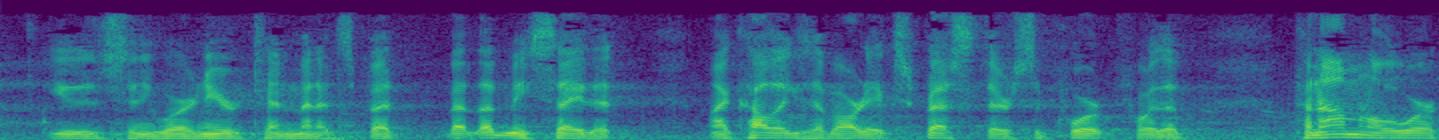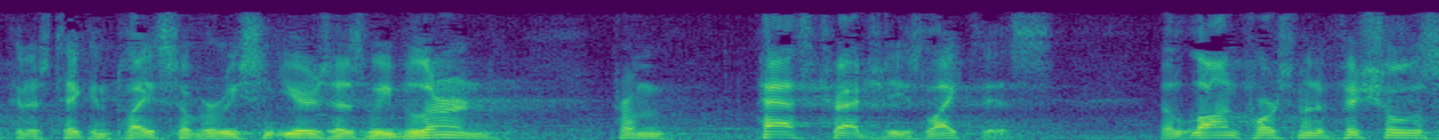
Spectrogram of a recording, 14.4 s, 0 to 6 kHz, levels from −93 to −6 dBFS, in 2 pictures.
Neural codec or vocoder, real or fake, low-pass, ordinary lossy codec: none; real; 5.4 kHz; MP3, 32 kbps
